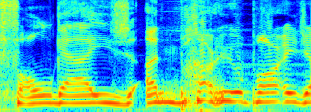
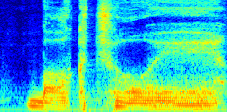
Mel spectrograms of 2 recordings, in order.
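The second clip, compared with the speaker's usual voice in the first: ominous villain voice, much lower. Imagining bok choy as the bad guy in a food movie: ominous movie villain voice. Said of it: "could be a bad guy".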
